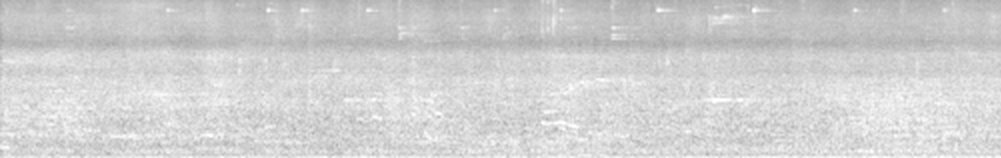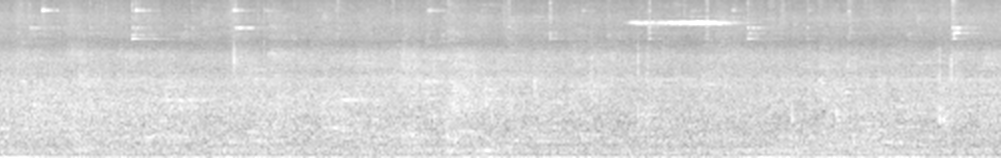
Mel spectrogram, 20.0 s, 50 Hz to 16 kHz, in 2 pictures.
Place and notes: Shilin Station, Taipei - Ambient sound in front of the station
Ambient sound in front of the station, sitting in the MRT station entrance And from out of the crowd, MRT train stops on the track and off-site, Binaural recordings, Zoom H6+ Soundman OKM II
